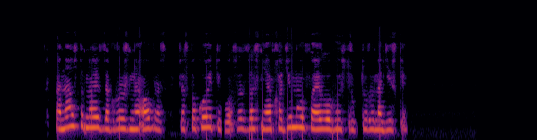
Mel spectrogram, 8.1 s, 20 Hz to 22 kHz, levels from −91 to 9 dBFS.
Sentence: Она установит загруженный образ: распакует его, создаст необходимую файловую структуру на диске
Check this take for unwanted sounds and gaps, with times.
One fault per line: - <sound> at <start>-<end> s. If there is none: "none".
none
